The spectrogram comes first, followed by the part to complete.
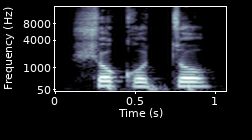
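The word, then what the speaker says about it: ṣòkòtò: S com marcador embaixo tem som de X. Então, calça em Yorubá pronuncia-se chocoto. Chocoto.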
